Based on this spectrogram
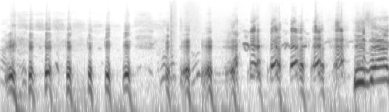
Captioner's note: laughter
